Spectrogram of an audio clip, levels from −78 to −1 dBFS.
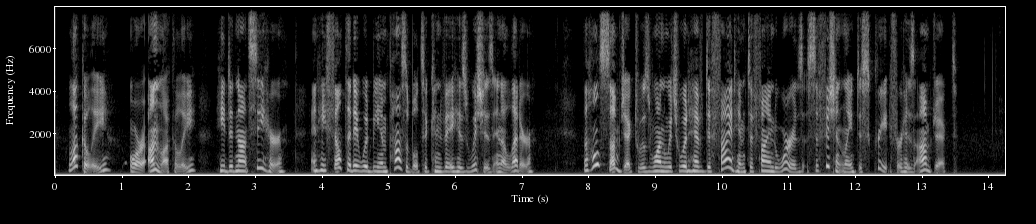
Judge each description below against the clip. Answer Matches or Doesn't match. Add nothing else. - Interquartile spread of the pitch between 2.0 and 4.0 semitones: Doesn't match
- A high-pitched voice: Matches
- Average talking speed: Matches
